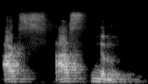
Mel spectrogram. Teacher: We didn't pronounce H, but them. Ask them.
